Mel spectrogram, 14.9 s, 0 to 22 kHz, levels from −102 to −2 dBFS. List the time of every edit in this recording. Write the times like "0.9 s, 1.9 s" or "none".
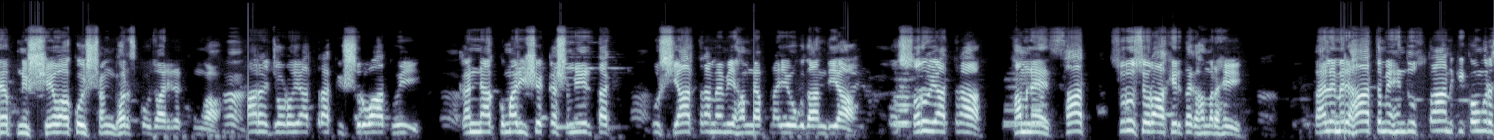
2.5 s

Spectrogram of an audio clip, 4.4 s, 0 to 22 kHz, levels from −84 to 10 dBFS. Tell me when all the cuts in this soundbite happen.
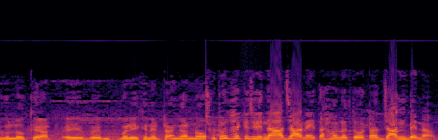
2.1 s

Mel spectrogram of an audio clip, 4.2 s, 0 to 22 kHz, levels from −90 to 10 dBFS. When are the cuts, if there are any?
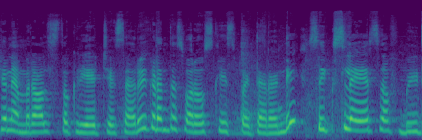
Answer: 3.1 s

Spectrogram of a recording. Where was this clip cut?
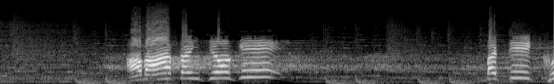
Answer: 1.0 s

